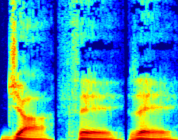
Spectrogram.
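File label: "jathere", concatenated syllables; Affixing experiment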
